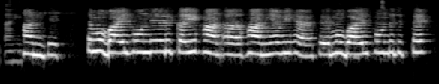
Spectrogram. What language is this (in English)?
Punjabi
